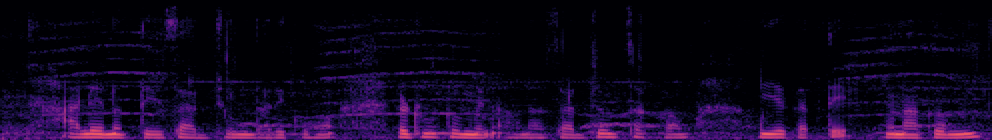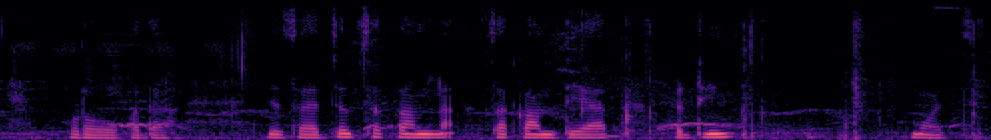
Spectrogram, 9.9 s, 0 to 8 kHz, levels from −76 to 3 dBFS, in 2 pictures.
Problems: constant background noise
